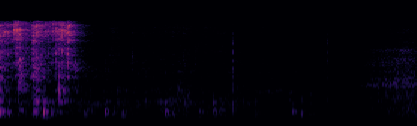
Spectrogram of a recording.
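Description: A utensil clinks and scrapes against a pan while melted fat for bird feeders is stirred, a brief bright clatter followed by soft, quiet scraping.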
